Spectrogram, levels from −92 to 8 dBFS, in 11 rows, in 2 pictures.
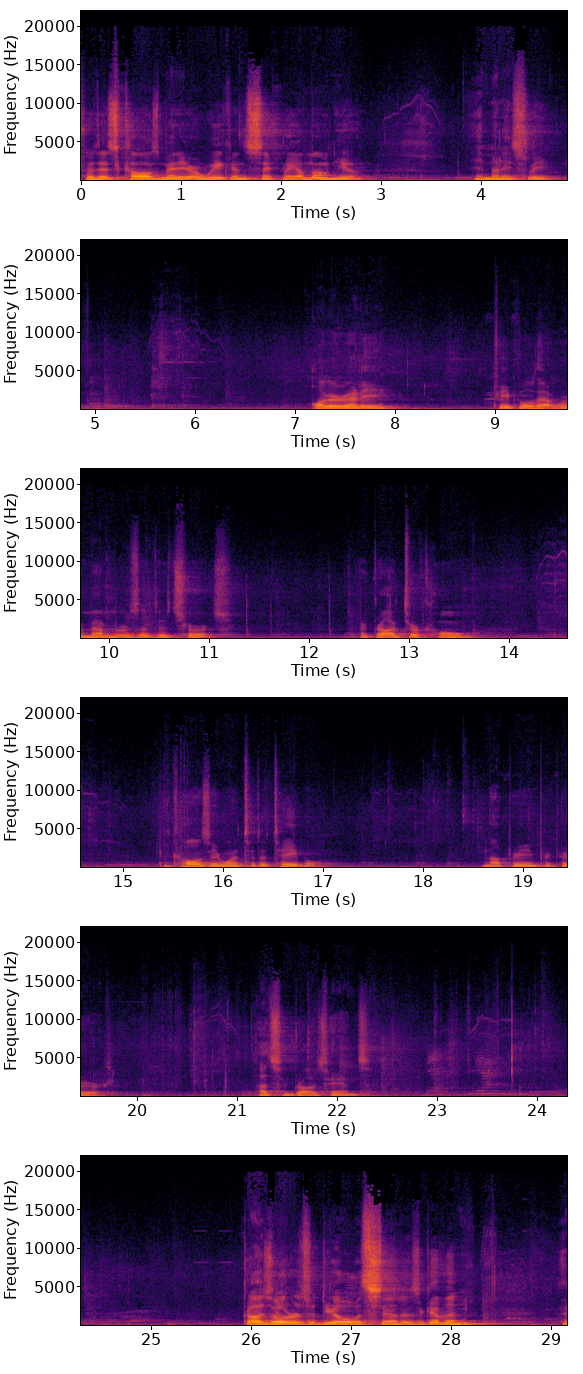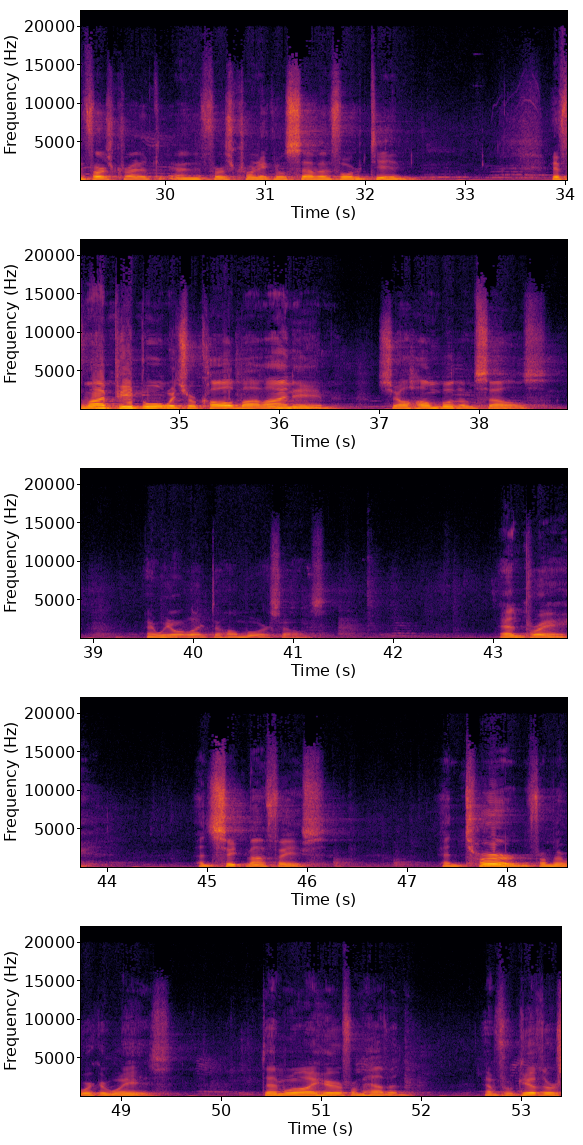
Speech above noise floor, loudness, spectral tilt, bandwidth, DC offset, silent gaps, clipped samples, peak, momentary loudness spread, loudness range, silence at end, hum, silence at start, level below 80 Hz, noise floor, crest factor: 33 dB; -22 LUFS; -6 dB/octave; 17 kHz; under 0.1%; none; under 0.1%; -6 dBFS; 18 LU; 13 LU; 0 s; none; 0 s; -56 dBFS; -54 dBFS; 18 dB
